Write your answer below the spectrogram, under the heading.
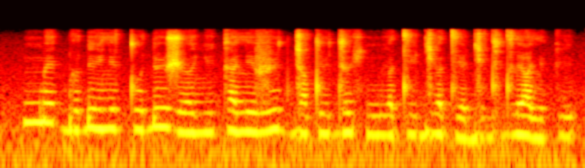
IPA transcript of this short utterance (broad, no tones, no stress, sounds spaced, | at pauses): ŋ͡m e ɡ͡b ɯ ɗ i lʲ e d tʷ i ɗ y ʒ ø ɐ̯ ʎ i k æ lʲ e v y d ɟ ɑ t y d ø ç ŋ͡m i ɐ̯ tʲ ø ɟ i ɐ̯ tʲ ɑ ɟ i d y d lʲ ɑ lʲ ɯ k i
